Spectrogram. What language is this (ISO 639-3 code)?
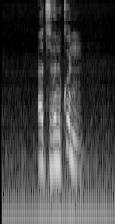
kab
